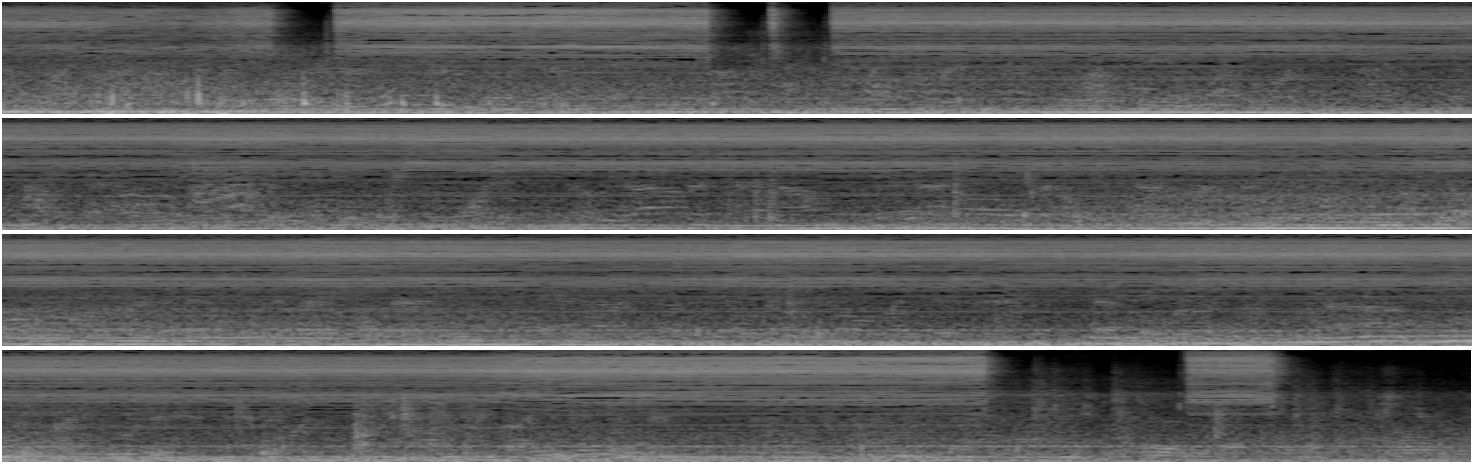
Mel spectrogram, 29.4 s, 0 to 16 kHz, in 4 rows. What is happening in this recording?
This was taped at The Illustrated Man tattoo shop in Sydney on the 17th of April 2007. The tattooist is a friend 'Snake' and the girl (Anjel) was having 'Breathe' tattooed down her side.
